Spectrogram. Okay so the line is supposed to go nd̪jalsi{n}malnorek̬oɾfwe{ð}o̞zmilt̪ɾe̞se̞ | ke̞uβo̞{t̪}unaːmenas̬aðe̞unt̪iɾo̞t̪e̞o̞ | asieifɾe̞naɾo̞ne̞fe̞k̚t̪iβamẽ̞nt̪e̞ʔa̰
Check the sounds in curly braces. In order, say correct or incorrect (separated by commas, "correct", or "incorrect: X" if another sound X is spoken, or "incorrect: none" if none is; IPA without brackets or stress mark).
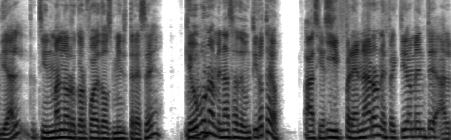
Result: correct, correct, incorrect: none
